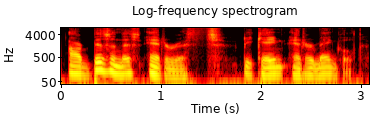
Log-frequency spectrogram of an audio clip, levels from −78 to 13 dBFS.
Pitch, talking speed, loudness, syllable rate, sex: 100 Hz, 95 wpm, -18 LUFS, 5.5 syllables/s, male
